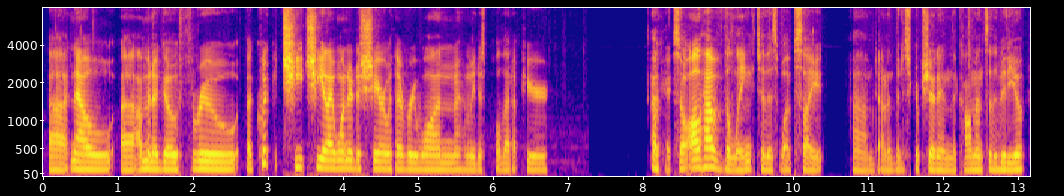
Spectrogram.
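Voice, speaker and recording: A man's voice: mid-range voice, no room sound, studio quality. Nasal man with a cold, guiding gameplay. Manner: relaxed, explanatory walkthrough. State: getting over a cold. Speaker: gaming channel host. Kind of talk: casual gameplay guide commentary.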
